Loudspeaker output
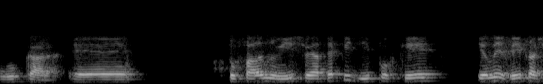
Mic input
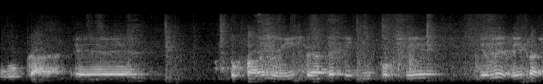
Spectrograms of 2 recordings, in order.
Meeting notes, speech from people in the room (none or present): none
